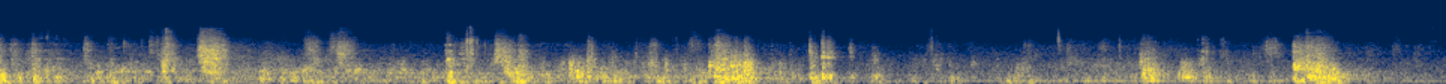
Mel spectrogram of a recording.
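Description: A bowling ball rolls down a wooden lane with a low rumble.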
